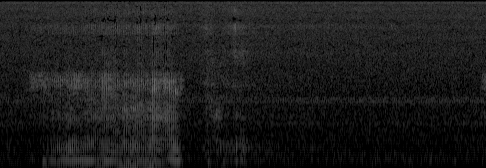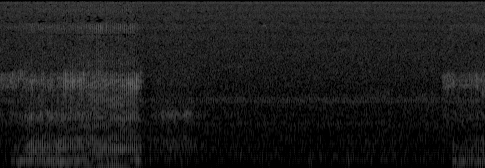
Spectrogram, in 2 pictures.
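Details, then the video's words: Sleeping dog Luke, dreaming and twitching, gives slow rhythmic snores: raspy, noisy drawn-out breaths lasting about two seconds, recurring every six seconds or so, with near silence between them. "Luke snoring and dreaming"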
